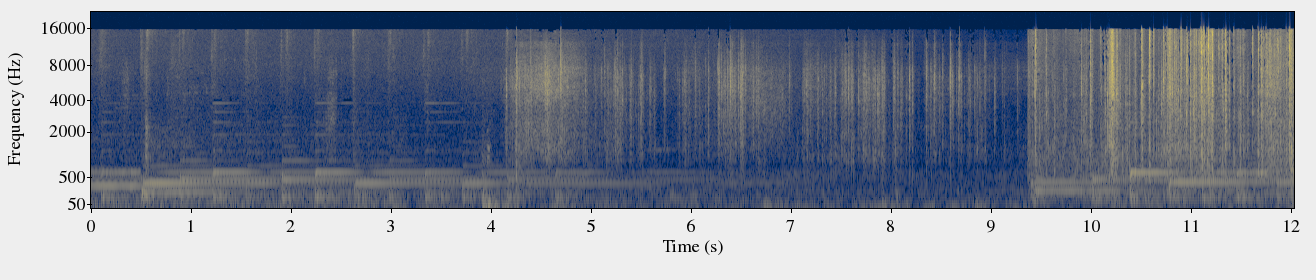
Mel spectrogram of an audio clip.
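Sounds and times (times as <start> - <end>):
soft background music: 0.0 - 12.0
window cover crinkling: 4.0 - 12.0.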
